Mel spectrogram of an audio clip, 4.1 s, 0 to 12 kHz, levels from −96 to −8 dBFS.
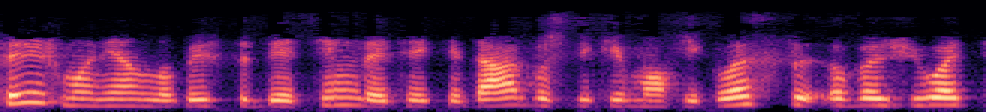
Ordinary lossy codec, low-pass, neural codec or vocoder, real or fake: MP3, 32 kbps; 10.8 kHz; codec, 24 kHz, 0.5 kbps, DualCodec; fake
